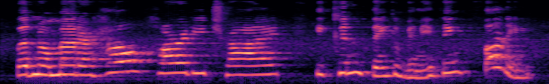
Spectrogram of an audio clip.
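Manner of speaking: plain reading voice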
